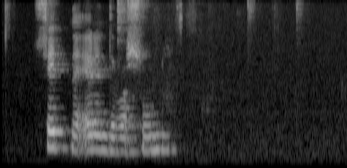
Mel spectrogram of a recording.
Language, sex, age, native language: Icelandic, male, 8, Icelandic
